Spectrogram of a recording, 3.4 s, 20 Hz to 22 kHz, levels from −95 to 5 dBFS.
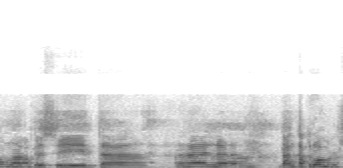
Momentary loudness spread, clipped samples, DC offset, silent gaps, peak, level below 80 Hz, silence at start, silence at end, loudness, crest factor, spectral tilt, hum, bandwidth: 9 LU; under 0.1%; under 0.1%; none; -16 dBFS; -70 dBFS; 0 s; 0 s; -32 LUFS; 18 dB; -2.5 dB/octave; none; 10 kHz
